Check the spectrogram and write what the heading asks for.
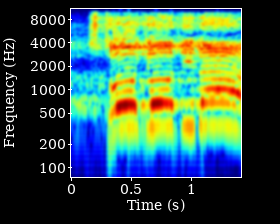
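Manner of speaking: slow, high, very loud crowd call; drawn-out pulpit roar; full rallying shout. Real, not acted. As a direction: bellow for the crowd's agreement.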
